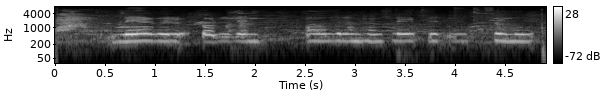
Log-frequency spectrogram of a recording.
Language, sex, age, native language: Icelandic, female, 13, Icelandic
